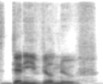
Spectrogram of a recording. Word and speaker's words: Denis Villeneuve: So yes, Tim's wife is amazing, and shout out to his little girl, Team DC, and it's Denis Villeneuve is how it's pronounced, Ian.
